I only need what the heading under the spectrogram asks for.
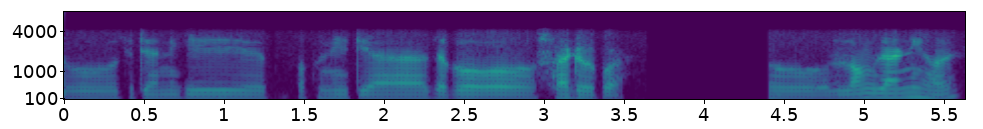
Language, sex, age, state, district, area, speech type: Assamese, male, 18-30, Assam, Charaideo, rural, conversation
